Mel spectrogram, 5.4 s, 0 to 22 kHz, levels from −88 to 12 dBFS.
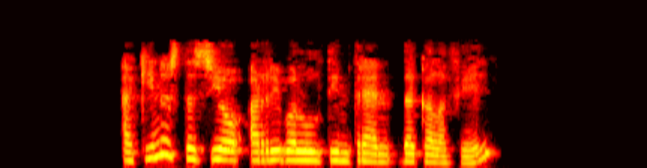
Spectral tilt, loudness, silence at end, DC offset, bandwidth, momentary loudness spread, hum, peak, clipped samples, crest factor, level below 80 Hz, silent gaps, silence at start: -4.5 dB/octave; -17 LUFS; 1.3 s; under 0.1%; 8.2 kHz; 9 LU; none; -2 dBFS; under 0.1%; 16 dB; -60 dBFS; none; 1 s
